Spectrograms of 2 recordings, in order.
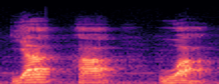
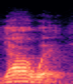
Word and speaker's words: Yahweh: It's Yah, ha, wah.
